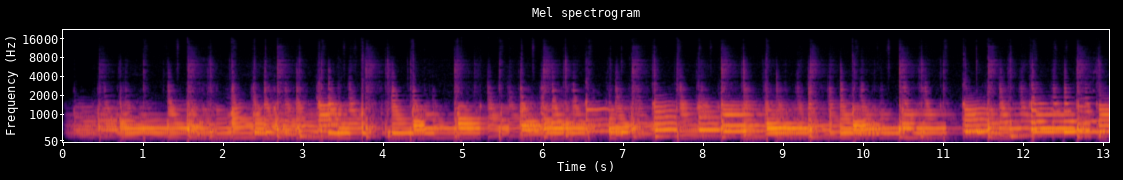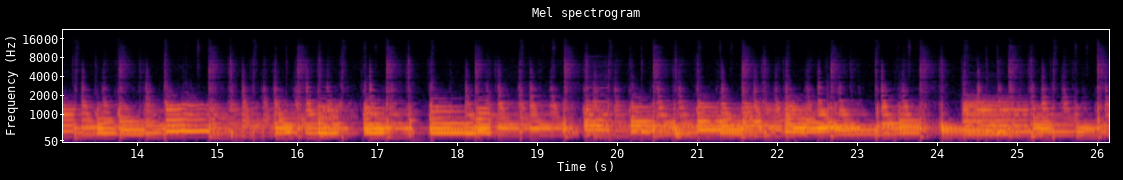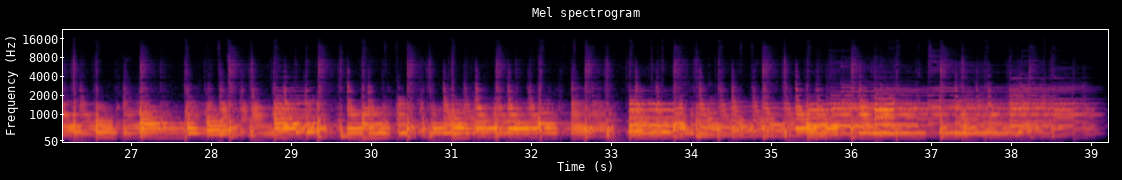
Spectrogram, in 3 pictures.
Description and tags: Korg Volcakeys, Boss Dr3, Yamaha Pacifica electric, Muslady mini-mixer (delay), recorded directly to my LG Smart Phone
guitar, mood, synth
